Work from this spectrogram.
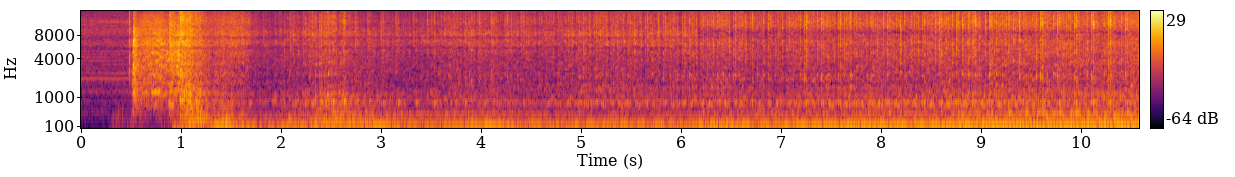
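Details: BMW E46 with an LS V8 swap, start-up: a brief crank, then it catches right away and settles into a deep, steady, even idle with no knocks or misses; a healthy start.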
